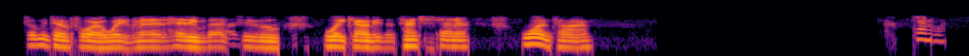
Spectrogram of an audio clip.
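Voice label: Dispatch 1, P25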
